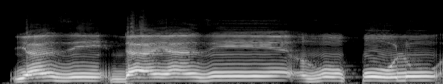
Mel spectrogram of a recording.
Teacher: ghain makhrajnya di hujung kerongkong. Qaf pula di pangkal lidah.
